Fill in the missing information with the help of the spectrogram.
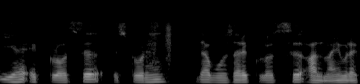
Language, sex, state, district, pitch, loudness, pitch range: Hindi, male, Andhra Pradesh, Anantapur, 105 Hz, -39 LUFS, 100-115 Hz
